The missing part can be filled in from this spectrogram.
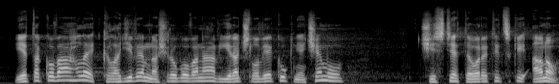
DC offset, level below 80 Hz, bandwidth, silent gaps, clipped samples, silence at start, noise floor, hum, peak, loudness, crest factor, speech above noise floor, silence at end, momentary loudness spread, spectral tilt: under 0.1%; -62 dBFS; 16 kHz; none; under 0.1%; 0.15 s; -55 dBFS; none; 0 dBFS; -21 LUFS; 20 dB; 35 dB; 0 s; 6 LU; -3.5 dB/octave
